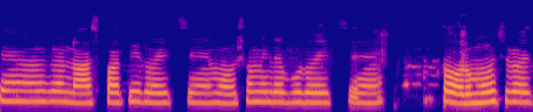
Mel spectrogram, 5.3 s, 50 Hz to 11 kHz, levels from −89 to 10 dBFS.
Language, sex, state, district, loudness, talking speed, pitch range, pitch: Bengali, female, West Bengal, Malda, -18 LUFS, 90 wpm, 245-275 Hz, 260 Hz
